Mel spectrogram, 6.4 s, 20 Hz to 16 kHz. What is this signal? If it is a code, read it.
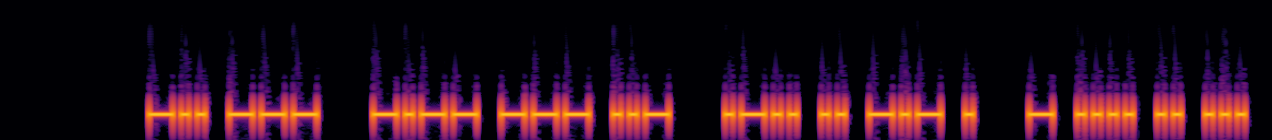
Morse code, heard as a keyed tone, about 32 wpm, 700 Hz. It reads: DO YOU LIKE THIS
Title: Sentences from Top 1000 Words - Review Part 5 - 30wpm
